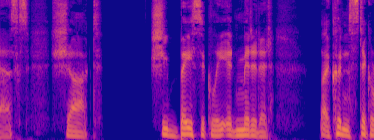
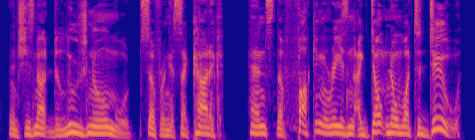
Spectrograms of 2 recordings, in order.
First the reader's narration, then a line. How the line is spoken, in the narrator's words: I growl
